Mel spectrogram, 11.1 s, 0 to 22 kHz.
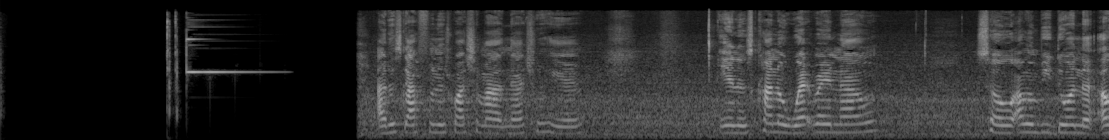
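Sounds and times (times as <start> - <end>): notification bell ding: 1.8 - 2.9.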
